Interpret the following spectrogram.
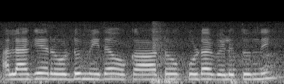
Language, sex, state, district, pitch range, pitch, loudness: Telugu, female, Telangana, Mahabubabad, 235-245 Hz, 240 Hz, -12 LUFS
